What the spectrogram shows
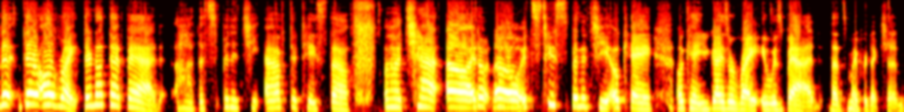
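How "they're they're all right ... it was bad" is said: pitched-up, halting, hedging, grudging voice. Predicting how Luna will react on stream to spinach pancakes: impression of Luna tasting pancakes. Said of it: "that's a really good impression".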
